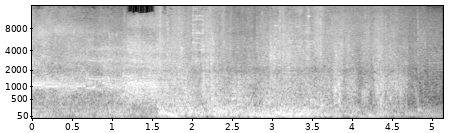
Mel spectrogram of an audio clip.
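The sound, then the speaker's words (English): A van skids and crashes violently onto its side after the driver loses control of the wheel: loud booming impacts, grinding metal and shattering glass pile up in a dense roar for several seconds before gradually subsiding. “She loses control of the wheel and can't steer into the skid.”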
